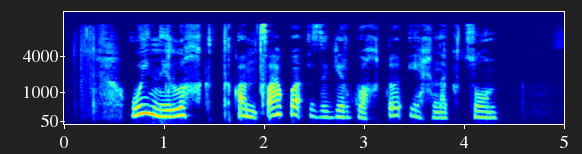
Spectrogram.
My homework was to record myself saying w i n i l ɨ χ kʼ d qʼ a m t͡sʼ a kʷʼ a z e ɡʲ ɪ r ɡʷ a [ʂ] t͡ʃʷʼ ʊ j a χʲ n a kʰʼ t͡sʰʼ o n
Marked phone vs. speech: incorrect: χ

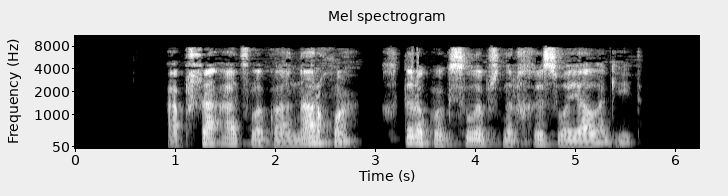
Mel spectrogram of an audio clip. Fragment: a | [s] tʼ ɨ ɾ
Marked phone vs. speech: incorrect: χ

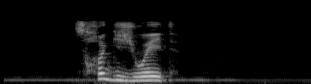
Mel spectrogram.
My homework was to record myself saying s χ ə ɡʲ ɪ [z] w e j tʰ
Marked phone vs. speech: incorrect: ʒ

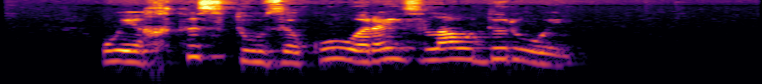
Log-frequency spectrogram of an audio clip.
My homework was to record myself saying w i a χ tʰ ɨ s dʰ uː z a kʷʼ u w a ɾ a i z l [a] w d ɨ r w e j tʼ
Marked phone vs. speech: correct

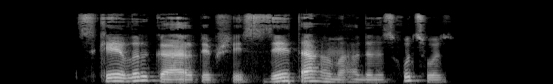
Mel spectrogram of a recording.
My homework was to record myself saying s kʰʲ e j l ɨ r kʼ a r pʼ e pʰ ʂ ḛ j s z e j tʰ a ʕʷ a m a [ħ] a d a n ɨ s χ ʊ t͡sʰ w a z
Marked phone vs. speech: correct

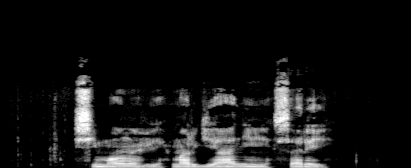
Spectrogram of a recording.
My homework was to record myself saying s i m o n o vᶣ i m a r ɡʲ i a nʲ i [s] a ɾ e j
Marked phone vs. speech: correct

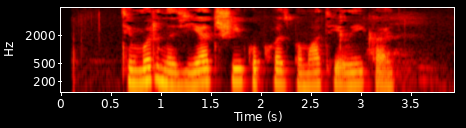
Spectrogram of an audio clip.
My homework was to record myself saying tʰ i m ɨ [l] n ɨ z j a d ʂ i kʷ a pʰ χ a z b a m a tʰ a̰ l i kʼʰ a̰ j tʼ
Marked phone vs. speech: incorrect: r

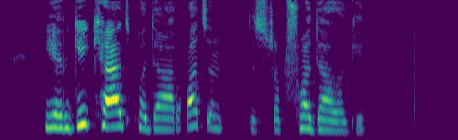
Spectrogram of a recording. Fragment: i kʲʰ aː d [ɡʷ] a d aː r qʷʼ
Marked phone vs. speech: incorrect: kʷ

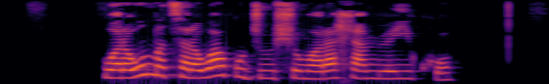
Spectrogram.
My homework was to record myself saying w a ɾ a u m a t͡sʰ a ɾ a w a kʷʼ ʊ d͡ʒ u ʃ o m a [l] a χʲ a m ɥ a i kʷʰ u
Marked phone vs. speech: incorrect: ɾ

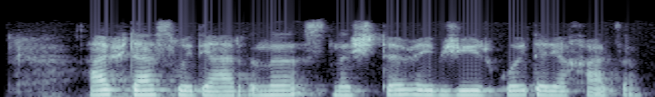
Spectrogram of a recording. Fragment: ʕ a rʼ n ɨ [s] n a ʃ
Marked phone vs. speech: correct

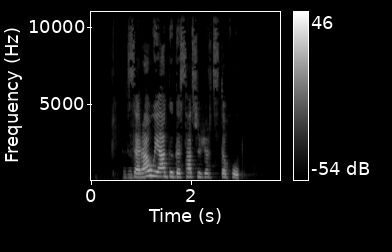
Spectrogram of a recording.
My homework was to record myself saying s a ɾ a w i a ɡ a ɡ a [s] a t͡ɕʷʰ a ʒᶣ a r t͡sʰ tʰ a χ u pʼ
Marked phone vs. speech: correct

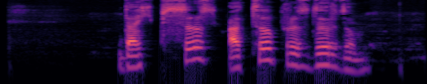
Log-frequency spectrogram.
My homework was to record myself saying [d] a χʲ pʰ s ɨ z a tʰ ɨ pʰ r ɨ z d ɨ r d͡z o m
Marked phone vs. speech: correct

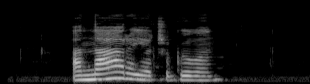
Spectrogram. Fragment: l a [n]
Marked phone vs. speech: correct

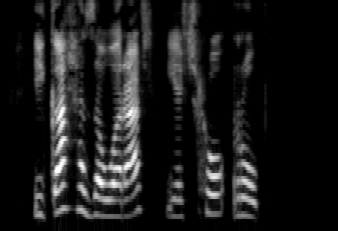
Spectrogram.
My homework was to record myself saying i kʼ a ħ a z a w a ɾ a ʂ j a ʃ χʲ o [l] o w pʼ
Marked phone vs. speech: incorrect: r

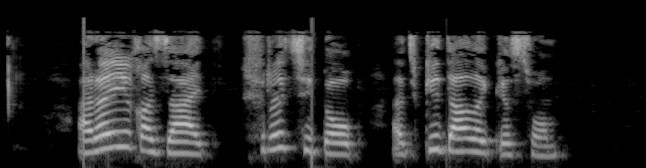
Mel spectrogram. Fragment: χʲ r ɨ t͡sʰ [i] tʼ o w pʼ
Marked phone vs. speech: correct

